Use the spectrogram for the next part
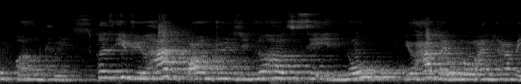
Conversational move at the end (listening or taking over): listening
